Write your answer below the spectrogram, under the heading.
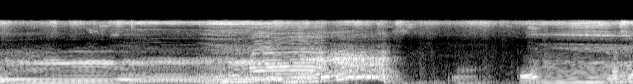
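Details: Cattle being shipped to Magelang, Indonesia, with Simmental and Limousin breeds noted, give drawn-out lowing moos with strong harmonics that rise and fall over several seconds, briefly dropping away near the end.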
